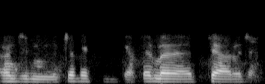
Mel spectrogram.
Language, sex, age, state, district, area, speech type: Punjabi, male, 18-30, Punjab, Pathankot, urban, conversation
